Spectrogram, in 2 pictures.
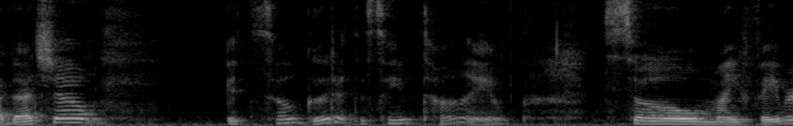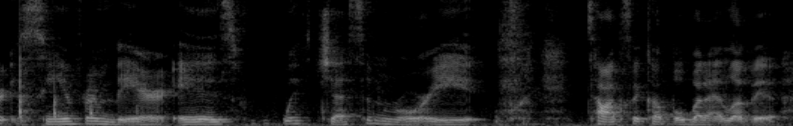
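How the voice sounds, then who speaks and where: Casting: young woman vlogger, lowish voice, animated storyteller, faint room hum behind. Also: poor audio. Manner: animated, acts out quotes in a higher voice. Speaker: beauty vlogger. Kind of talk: casual chatty storytelling.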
